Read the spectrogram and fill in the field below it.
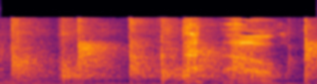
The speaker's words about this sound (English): Give it up, please, for Bill Cleveland.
